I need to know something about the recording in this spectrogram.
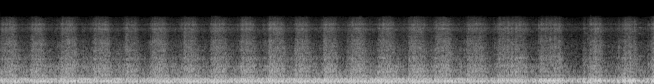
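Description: The car's body rattles and shakes over a rough dirt track.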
